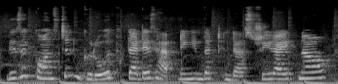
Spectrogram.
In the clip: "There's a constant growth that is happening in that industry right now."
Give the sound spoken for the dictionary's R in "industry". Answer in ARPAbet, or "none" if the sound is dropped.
R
